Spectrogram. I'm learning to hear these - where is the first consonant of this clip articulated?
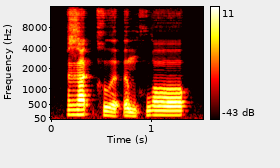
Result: velum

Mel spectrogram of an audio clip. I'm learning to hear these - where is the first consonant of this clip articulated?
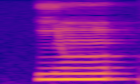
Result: palate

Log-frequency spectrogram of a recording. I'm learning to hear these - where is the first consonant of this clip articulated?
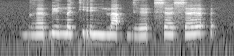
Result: velum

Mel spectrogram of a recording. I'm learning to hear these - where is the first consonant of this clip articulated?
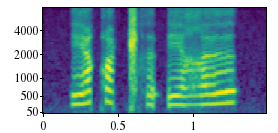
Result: uvula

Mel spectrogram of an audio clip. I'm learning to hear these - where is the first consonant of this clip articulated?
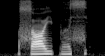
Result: tongue tip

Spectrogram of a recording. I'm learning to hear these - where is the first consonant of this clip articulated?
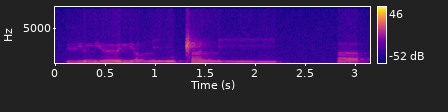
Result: lips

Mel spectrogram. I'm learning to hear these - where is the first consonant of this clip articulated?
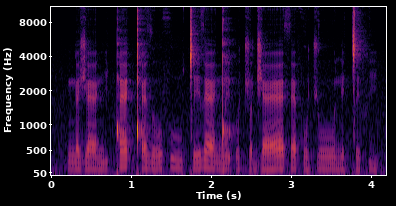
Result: velum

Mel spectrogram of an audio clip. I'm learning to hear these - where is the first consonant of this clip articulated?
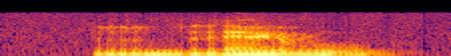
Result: tongue tip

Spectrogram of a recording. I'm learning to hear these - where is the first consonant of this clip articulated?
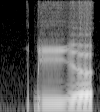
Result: lips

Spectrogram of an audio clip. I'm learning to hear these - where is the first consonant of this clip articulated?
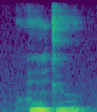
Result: throat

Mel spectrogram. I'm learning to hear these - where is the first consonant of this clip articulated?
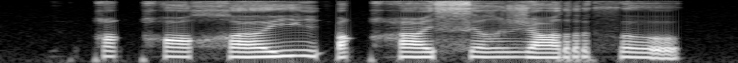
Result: uvula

